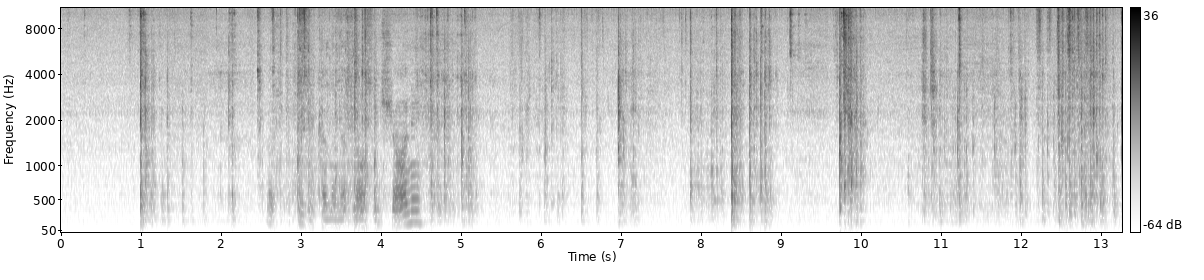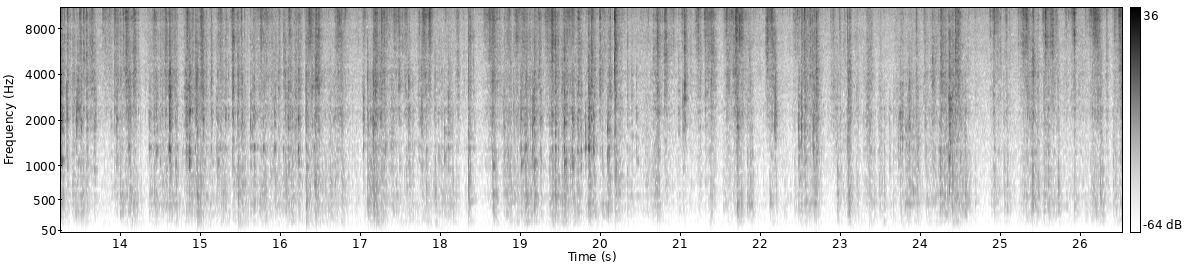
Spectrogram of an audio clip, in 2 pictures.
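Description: A metal tool scrapes and clinks against a plastic tub.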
